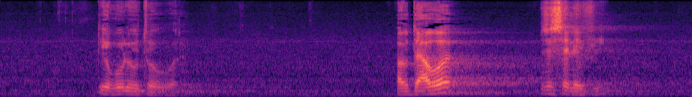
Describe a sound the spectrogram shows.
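A man speaks calmly into a microphone in short phrases, with pauses between them.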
